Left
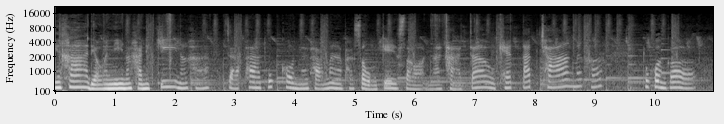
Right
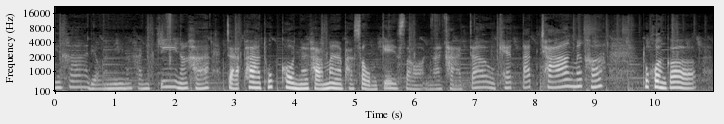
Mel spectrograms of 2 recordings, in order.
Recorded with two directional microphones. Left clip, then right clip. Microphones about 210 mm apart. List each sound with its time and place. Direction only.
0.1 s speech: 25° left (ahead or behind)
2.0 s speech: 15° right (ahead or behind)
2.2 s speech: 30° right (ahead or behind)
4.9 s a woman's voice: 10° right (ahead or behind)
8.6 s speech: 30° right (ahead or behind)
9.8 s speech: 45° right (ahead or behind)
